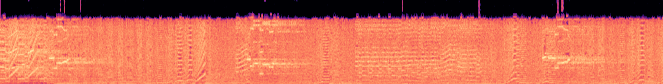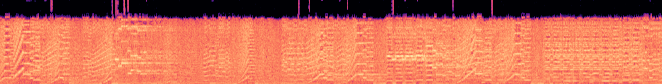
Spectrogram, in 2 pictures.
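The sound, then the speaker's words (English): Dense, loud Lunetta synthesizer noise music: harsh buzzing tones, squealing pitch sweeps and clattering bursts pile up continuously without pause, with no voices. “Oh yes, Jazz Modulator ESP has guessed that it's a Lunetta, but that's not good enough, we need the author.”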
